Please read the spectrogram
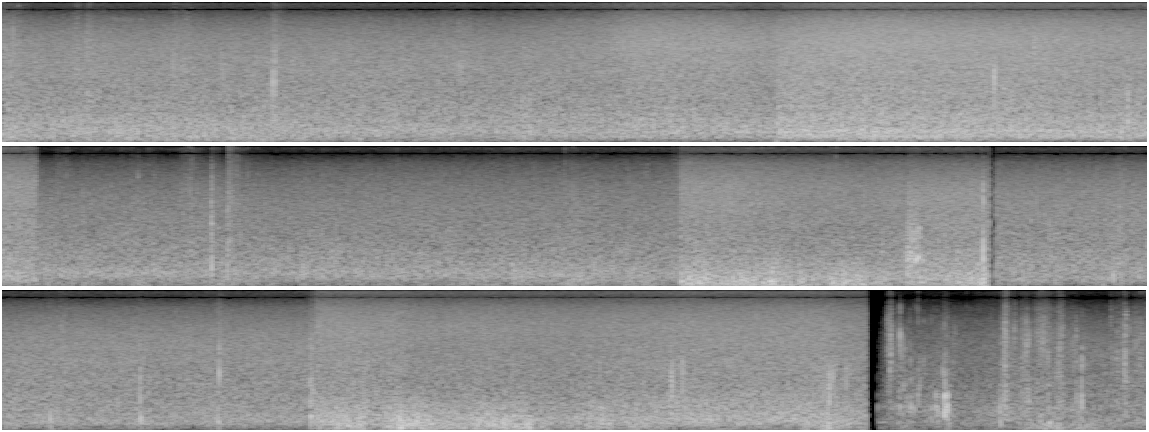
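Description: Wind buffeting the microphone: a steady noisy rush with low rumbling gusts, changing abruptly several times.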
